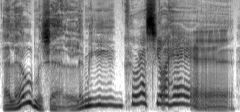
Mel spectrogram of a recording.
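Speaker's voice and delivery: put-on slow, high creepy old lady crooning; creepy grandma voice. Friend mocks her grandma in a creepy high croon. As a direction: creep her out like a horror granny.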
